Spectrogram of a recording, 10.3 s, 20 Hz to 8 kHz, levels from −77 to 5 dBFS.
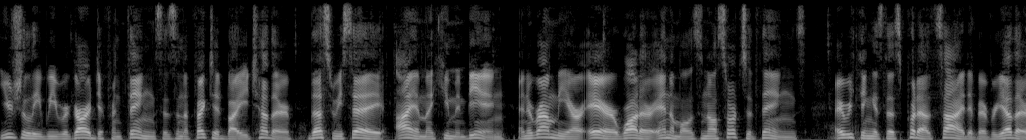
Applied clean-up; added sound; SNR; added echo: neural separator model SepFormer DNS4.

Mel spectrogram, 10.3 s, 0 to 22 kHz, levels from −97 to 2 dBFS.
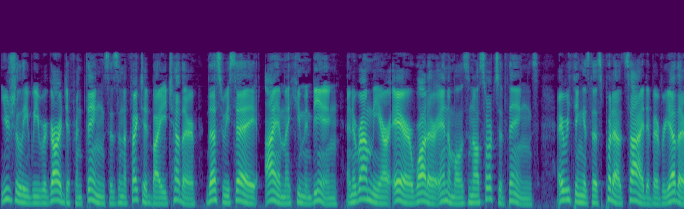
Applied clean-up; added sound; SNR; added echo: none; none; none; none.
